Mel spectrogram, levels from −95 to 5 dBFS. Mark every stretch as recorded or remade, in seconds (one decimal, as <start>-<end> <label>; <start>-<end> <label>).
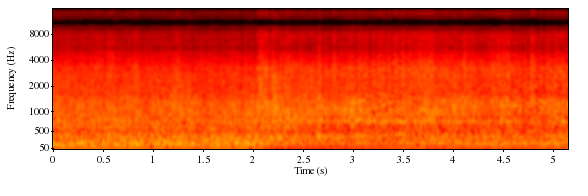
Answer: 0.0-3.0 remade; 3.0-3.5 recorded; 3.5-4.5 remade; 4.5-5.2 recorded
